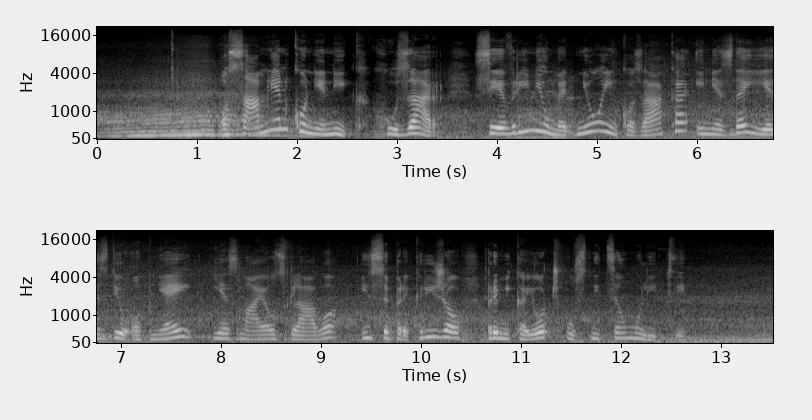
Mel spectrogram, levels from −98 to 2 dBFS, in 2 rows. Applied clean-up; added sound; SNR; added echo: none; Chatter / Car passing by / Motorcycle / Traffic noise, roadway noise / Accelerating, revving, vroom; 8 dB; none.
